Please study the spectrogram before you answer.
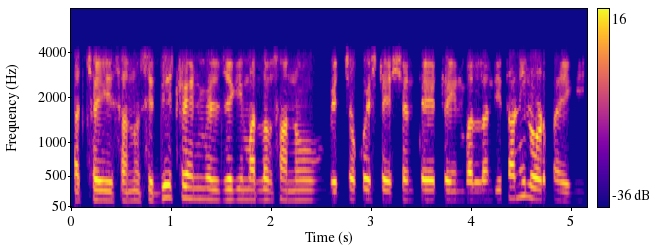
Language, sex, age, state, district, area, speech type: Punjabi, male, 18-30, Punjab, Patiala, urban, conversation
